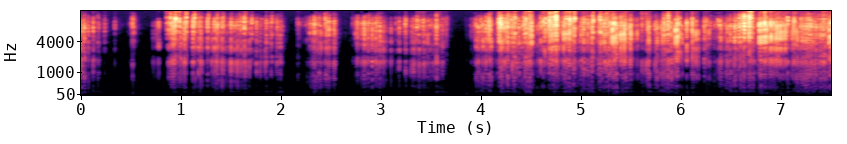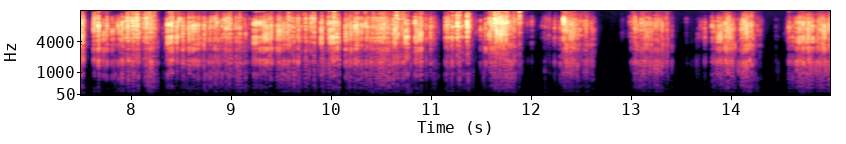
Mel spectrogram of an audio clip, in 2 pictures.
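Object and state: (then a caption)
Plastic pet brush. Fingernails scratch and rub through the plastic bristles of a black pet brush. The result is a bright, dry, crackly rasping in long bursts broken by brief silent pauses.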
